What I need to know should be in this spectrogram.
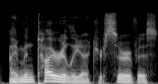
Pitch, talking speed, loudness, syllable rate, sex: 100 Hz, 230 wpm, -15 LUFS, 7.9 syllables/s, male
